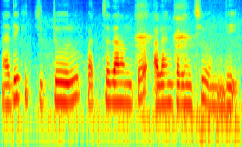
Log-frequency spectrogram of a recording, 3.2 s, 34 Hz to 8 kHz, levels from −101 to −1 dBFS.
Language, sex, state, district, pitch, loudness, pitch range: Telugu, female, Telangana, Hyderabad, 185 Hz, -18 LUFS, 175-210 Hz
